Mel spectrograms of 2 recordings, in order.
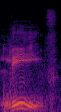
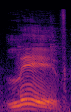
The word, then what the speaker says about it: live: Y cuidado con la pronunciación, no es leave. Leave es marcharse. Yeah, leave es marcharse. Es live. Live.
